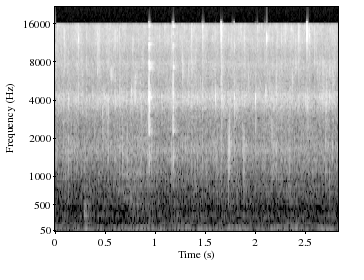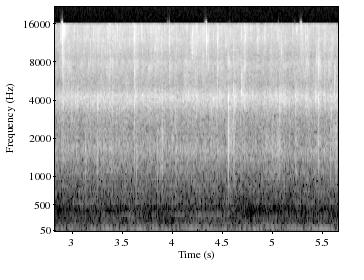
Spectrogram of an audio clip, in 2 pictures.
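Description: Prawns, ridge gourd pieces and onions frying in oil in a non-stick pan: a steady, soft sizzle with a few faint pops.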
